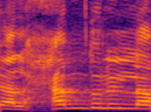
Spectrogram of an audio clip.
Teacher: হায়ে হুত্তি, এটাকে বলে বড় হা। উচ্চারণ কোথা থেকে করতে হয়? মাঝখান থেকে।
